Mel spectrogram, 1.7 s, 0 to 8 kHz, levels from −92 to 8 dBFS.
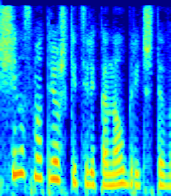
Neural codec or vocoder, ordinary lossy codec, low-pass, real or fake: none; MP3, 48 kbps; 7.2 kHz; real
